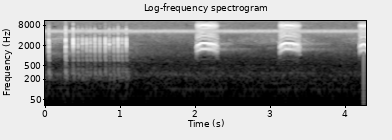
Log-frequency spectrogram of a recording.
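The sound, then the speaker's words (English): A quick burst of rapid tapping, then three loud, harsh, raspy calls of a red-headed woodpecker spaced about a second apart, clear with no talking. “There are ways we can help the red-headed woodpecker.”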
